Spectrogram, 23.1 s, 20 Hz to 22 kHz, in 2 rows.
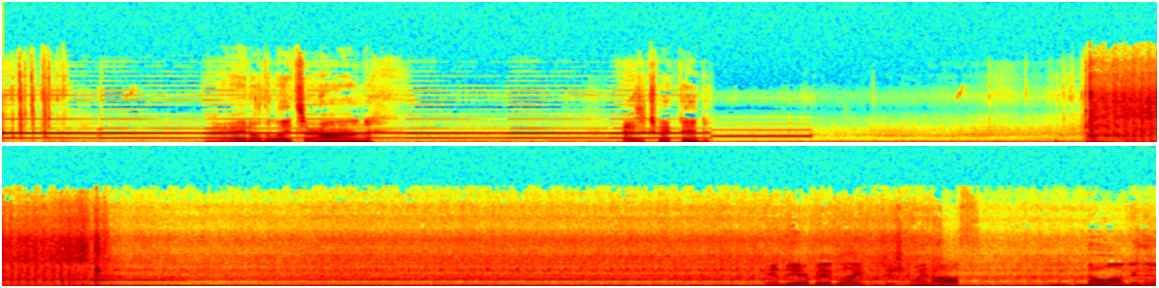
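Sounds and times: diesel engine cranking and idling: 10.6s - 23.0s.

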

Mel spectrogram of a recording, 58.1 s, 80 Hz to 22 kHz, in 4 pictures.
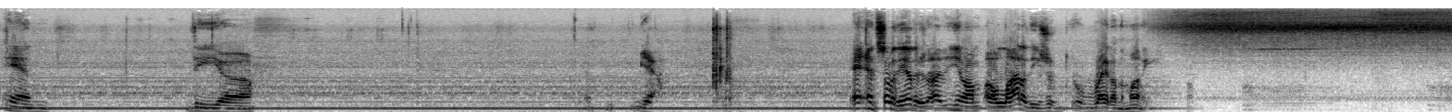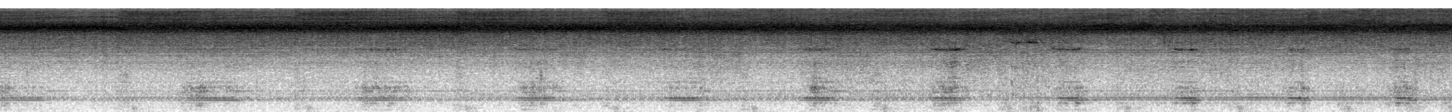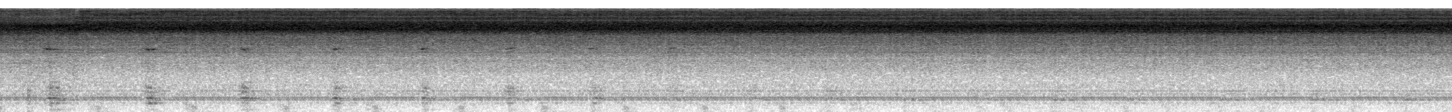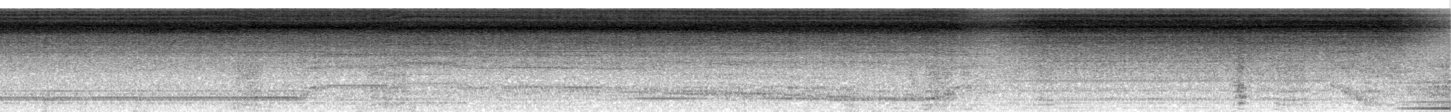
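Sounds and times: mill spindle hiss and whine: 0.0s - 58.0s
cutting ticks: 15.6s - 35.1s.

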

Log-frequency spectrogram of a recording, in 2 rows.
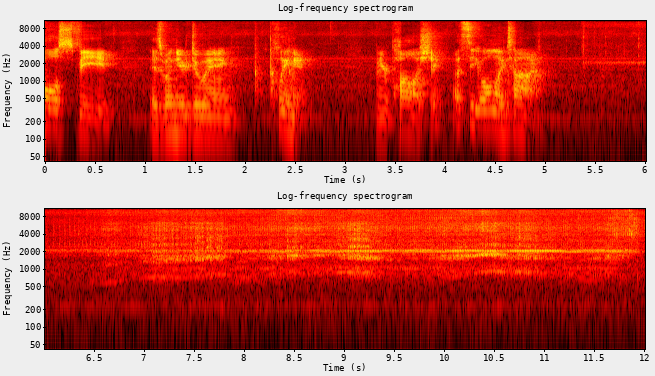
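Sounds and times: rotary tool grinding wax: 5.4s - 12.0s
rotary tool whining: 5.4s - 12.0s.

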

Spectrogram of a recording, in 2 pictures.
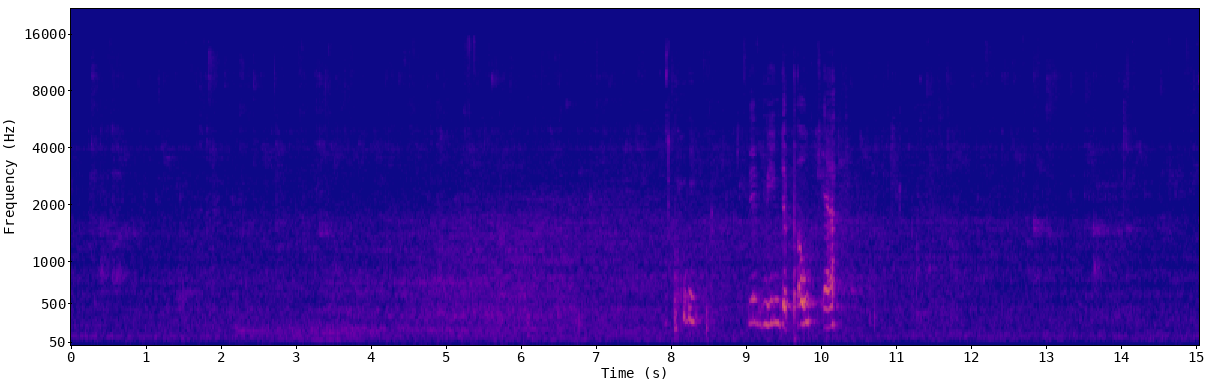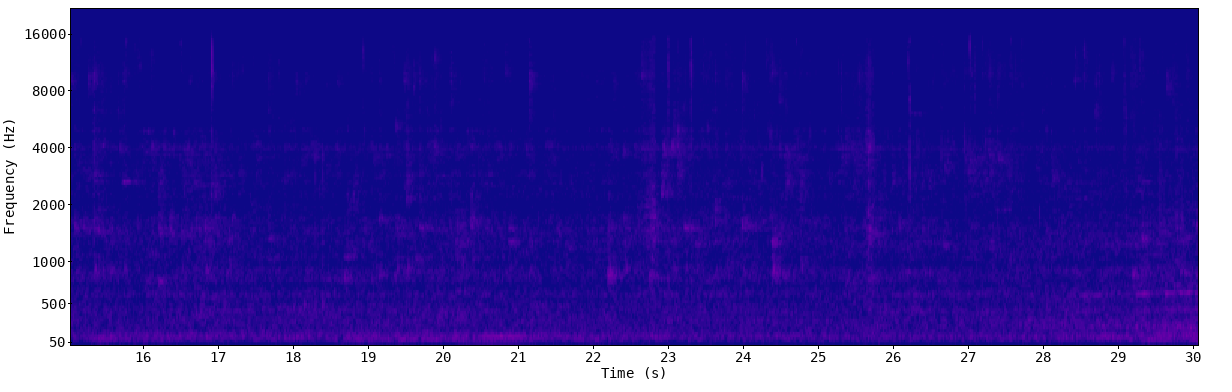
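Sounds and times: small wet clicks: 6.4s - 30.0s.

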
